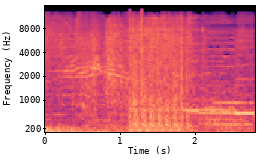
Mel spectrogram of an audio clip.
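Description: Sustained gunfire after a shouted order to fire in a D-Day battle scene: heavy, continuous machine-gun bursts and shots that form a loud, dense barrage throughout, with no voices.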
